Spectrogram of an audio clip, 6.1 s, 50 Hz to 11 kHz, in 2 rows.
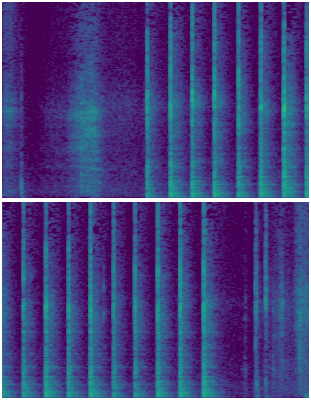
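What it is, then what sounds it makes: Cedar violin plate tap tone. A carved cedar violin top plate is tapped in a quick, steady series of sharp, short knocks. Each tap rings briefly, with a sustained low tone near 151 Hz (mode 2) and bright upper resonances, and mode 5 is split into peaks at 354 and 341 Hz. These tap-tone peaks are used to tune the plate's stiffness during carving.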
